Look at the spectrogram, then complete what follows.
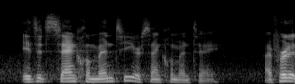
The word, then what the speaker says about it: San Clemente: yeah I just wanted to know how the locals say no it's San Clemente yeah okay cool so talk to me about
